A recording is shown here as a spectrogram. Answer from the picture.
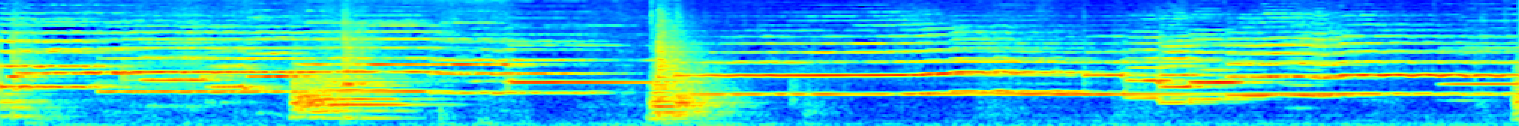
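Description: Wind quintet of flute, oboe d'amore, clarinet, bassoon and French horn playing contemporary chamber music: held tones and shifting lines that step between pitches, with sharp low accents about two seconds in and again after about four seconds.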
